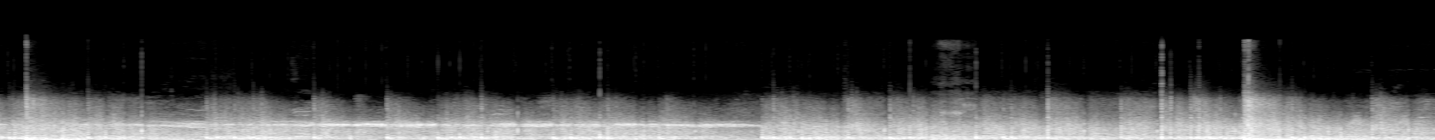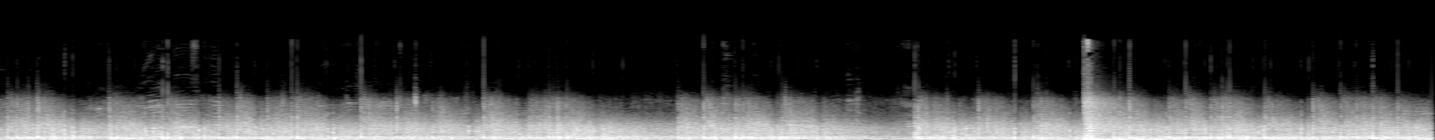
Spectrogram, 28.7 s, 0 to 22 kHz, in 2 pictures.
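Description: Fireworks display: a dense, continuous crackle of many small bursts, with two louder single bangs, about 12 seconds in and about 25 seconds in. A steady high whistle runs over the crackle for roughly the first seven seconds, then stops abruptly.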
